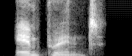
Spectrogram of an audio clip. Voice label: "imprint", Indian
